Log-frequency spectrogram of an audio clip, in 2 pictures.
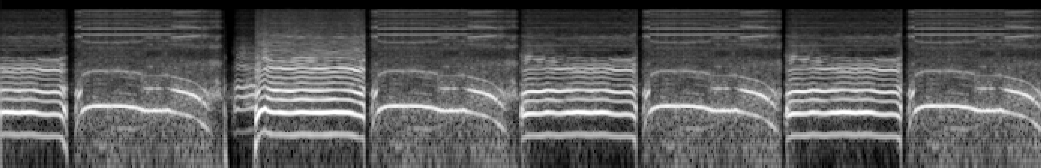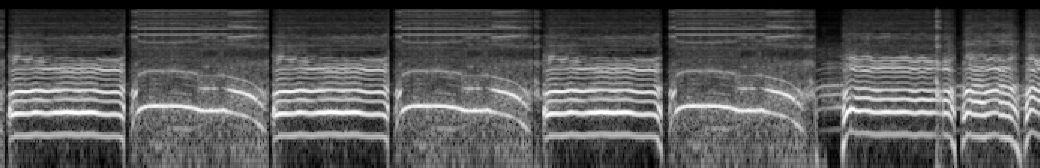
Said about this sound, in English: So it's a shouting match you want, eh? Well, game on.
